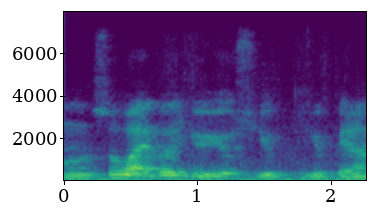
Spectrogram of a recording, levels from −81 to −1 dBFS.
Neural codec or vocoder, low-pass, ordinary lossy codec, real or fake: none; 7.2 kHz; none; real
